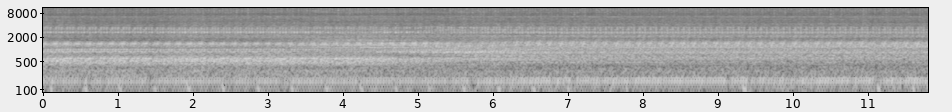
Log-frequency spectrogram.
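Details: Renault Clio RS engine at idle: steady idle with ticking clatter and some metallic ringing up top; engine noise present, source not identified.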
